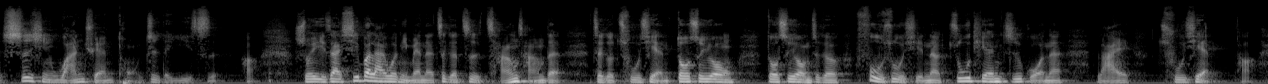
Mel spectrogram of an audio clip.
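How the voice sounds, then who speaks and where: A man lectures a Bible class, often asking his listeners questions and tagging his sentences with "ha". His voice sits a little low and sounds husky. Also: lively intonation, normal speed, a little mellow. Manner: frequent "ha" tag words and questions to the class. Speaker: Bible teacher.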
